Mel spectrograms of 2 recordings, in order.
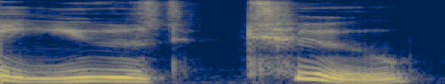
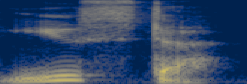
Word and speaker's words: used to: We don't say used to, we say used to. The D is pronounced like a T, used, and to is pronounced ta.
